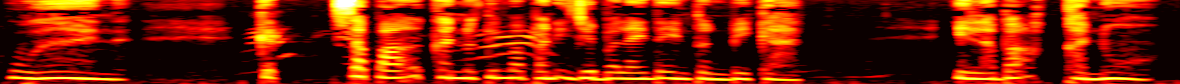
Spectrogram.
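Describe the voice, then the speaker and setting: Woman acting as a high-voiced, plaintive Ilocano wife. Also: unhurried, a little mellow, a little hiss or hum, close to an everyday voice. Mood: chatty. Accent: Filipino, Ilocano. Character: worried hard-up village wife and devoted daughter. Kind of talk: audio drama acting. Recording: music under the voice.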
